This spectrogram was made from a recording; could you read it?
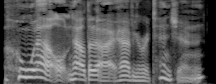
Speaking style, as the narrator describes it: Clay chuckled

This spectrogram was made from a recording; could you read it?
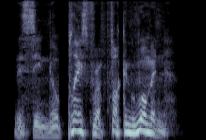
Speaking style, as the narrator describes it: Lox barks, his face turning bright red

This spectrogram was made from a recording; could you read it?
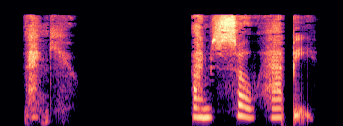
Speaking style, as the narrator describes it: whispered, pretending to be so overcome with emotion I couldn't get the words out

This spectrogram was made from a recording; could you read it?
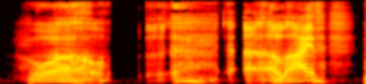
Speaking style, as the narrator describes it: Mark croaked

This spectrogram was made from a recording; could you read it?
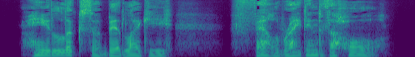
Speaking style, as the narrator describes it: Dwight whispered to Carol

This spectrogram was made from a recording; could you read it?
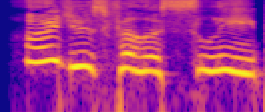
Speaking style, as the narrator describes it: Leon moaned

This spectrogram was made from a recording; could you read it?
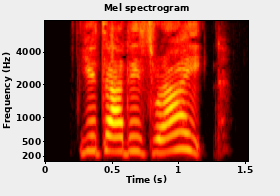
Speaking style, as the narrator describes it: said cheerfully

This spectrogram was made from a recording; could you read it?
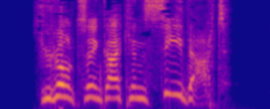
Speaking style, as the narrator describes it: He shouted back at his first mate

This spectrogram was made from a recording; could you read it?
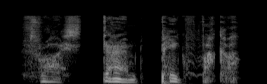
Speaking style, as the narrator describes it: Chell spat

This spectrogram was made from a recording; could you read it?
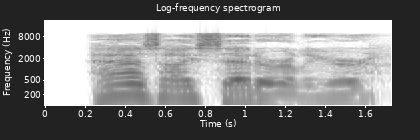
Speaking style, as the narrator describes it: I sighed

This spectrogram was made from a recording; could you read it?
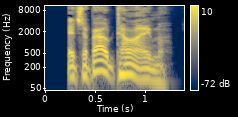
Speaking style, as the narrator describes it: grumbled the first man

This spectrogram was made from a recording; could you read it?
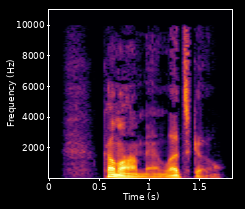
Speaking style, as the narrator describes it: said, and chuckled

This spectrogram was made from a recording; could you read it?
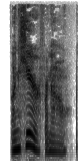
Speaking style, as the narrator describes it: I said

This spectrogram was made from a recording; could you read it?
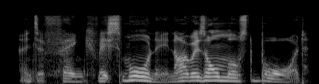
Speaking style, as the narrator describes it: Mads muttered

